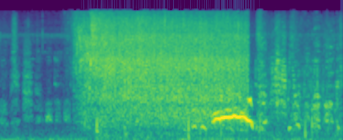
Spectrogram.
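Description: Meat sizzles loudly in hot oil in a pan.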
